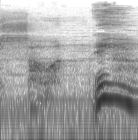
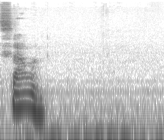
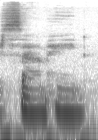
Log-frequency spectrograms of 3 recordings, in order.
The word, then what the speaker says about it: Samhain: The festival of Samhain. Hey, he said it. He said it correctly. He said Samhain. Did you hear that, Donald Pleasance? You and your Sam Hain.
